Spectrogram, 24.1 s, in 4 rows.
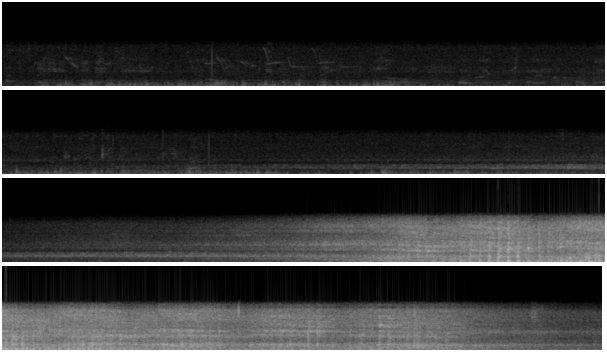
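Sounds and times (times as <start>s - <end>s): passing train rumble: 8.1s - 24.0s.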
